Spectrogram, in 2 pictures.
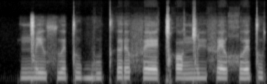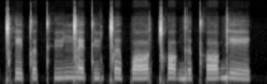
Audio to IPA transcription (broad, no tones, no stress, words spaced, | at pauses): ŋ͡ǀesʷɛt̪u but̪ʰəɾə fɛǀʰɔŋ͡ǀyfɛ χʷɛt̪uǀʰet̪ə t̪ʰyŋ͡ǀɛt̪yǀə pɔǀʰɔɡə t̪ʰɔɡe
